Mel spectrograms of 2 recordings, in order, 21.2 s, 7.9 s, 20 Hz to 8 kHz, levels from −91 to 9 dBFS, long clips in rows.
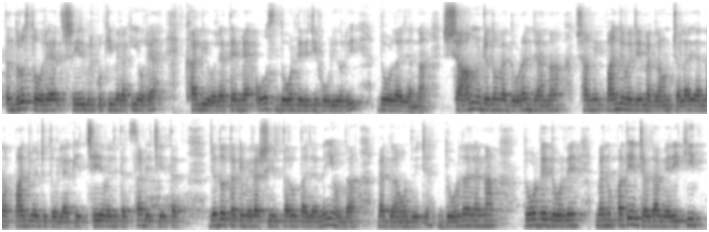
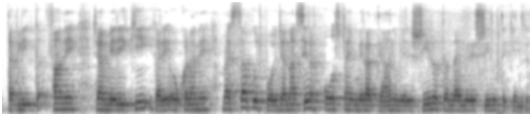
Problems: background sounds at intervals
